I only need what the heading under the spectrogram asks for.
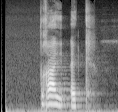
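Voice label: "triangle", Australian English; PictureDictionary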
